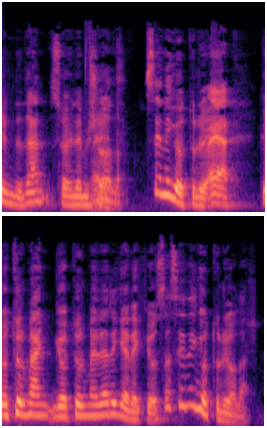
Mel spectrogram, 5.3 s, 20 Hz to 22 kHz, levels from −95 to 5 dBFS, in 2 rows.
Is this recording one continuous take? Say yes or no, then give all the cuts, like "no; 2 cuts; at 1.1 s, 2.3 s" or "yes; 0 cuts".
no; 1 cut; at 1.4 s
